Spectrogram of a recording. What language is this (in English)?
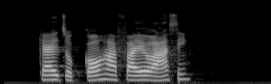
Cantonese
